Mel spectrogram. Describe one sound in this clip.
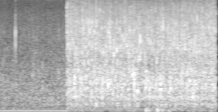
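A shallow stream trickles nearby.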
